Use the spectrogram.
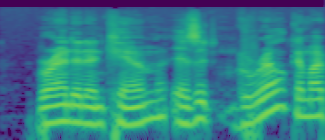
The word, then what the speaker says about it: Grilc: Is it Grilc? Am I pronouncing that correctly? Grilc.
